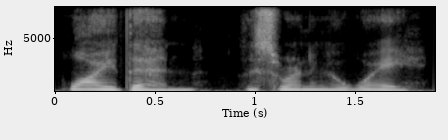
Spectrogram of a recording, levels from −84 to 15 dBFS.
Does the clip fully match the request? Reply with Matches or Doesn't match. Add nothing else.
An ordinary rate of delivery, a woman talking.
Doesn't match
